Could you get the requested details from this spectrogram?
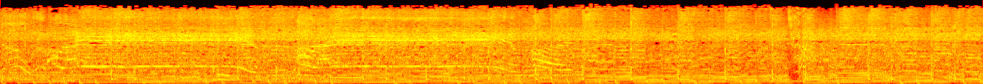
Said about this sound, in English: the way that they do those, those staccato four chords and the fact that this guy had a very … scream on the chorus.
